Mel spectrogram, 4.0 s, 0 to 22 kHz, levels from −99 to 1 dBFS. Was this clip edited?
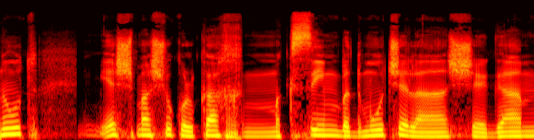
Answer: no; 0 cuts

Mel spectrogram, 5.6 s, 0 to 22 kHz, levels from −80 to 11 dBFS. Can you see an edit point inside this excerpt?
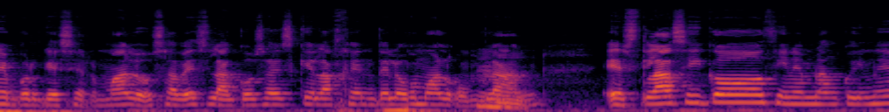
yes; 3 cuts; at 2.5 s, 2.9 s, 4.0 s

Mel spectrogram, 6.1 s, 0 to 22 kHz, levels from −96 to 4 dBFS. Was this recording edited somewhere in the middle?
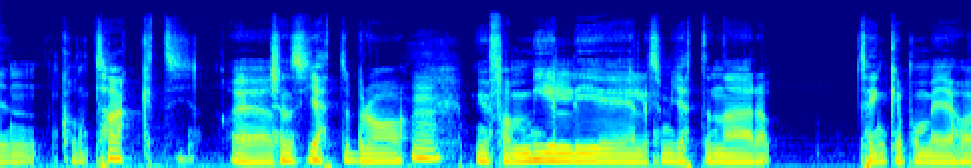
yes; 2 cuts; at 1.7 s, 4.8 s

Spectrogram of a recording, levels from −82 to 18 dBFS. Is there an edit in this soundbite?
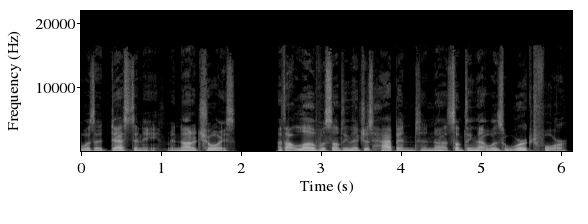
no; 0 cuts

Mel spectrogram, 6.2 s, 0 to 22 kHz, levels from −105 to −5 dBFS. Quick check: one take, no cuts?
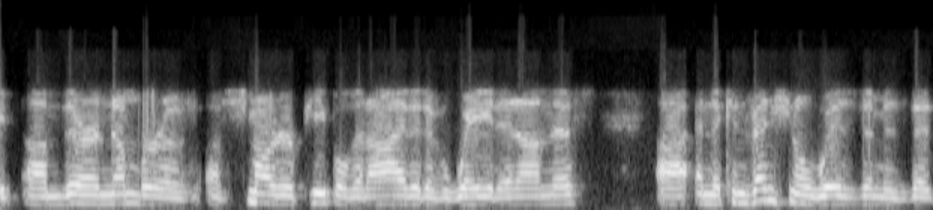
yes; 0 cuts

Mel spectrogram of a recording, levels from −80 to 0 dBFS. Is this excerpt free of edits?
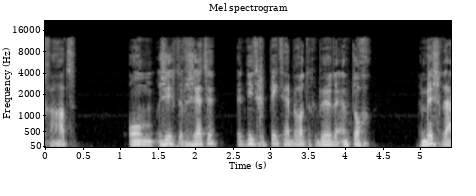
no; 1 cut; at 2.4 s

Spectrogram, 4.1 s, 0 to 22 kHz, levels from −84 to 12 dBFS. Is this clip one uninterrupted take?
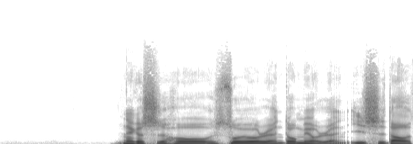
yes; 0 cuts

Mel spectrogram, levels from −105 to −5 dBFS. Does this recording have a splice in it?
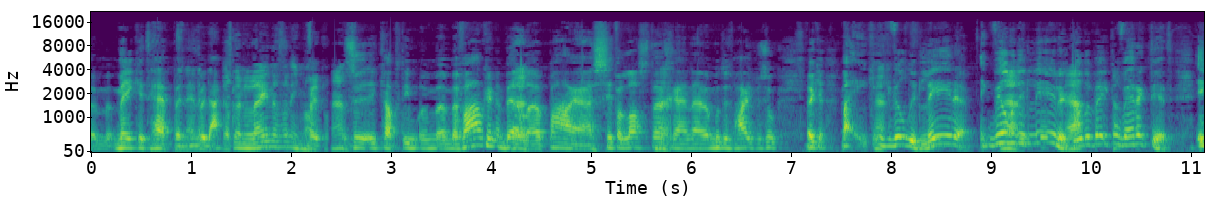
yes; 8 cuts; at 1.1 s, 1.4 s, 2.4 s, 3.1 s, 3.9 s, 5.2 s, 6.4 s, 10.2 s

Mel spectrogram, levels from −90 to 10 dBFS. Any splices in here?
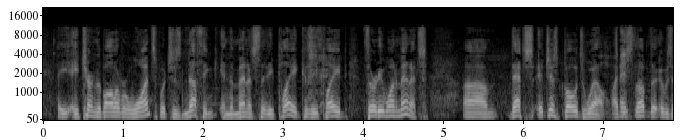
no; 0 cuts

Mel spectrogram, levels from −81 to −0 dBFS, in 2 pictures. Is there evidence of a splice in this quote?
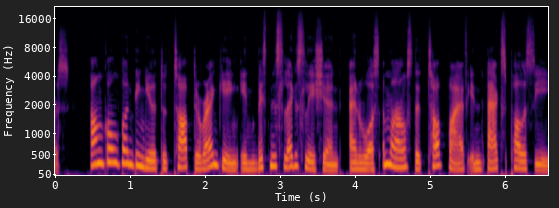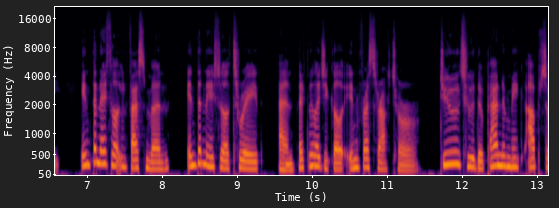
yes; 1 cut; at 3.8 s

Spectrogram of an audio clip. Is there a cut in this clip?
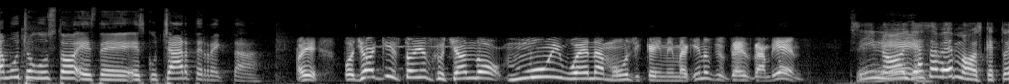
no; 0 cuts

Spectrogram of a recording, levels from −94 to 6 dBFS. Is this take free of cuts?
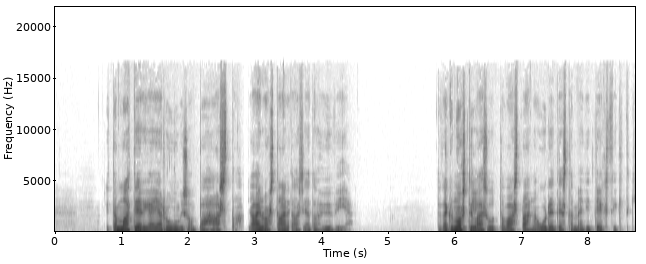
no; 2 cuts; at 2.8 s, 3.5 s

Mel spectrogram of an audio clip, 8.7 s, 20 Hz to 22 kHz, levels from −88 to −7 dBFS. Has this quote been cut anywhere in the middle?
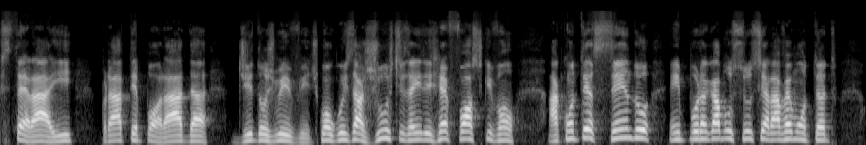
no; 0 cuts

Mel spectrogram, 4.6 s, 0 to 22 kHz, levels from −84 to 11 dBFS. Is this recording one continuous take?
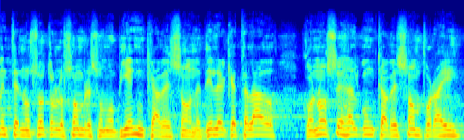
yes; 0 cuts

